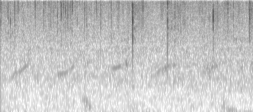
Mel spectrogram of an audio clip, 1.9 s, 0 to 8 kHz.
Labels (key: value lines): label: biophony
recorder: SoundTrap 500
